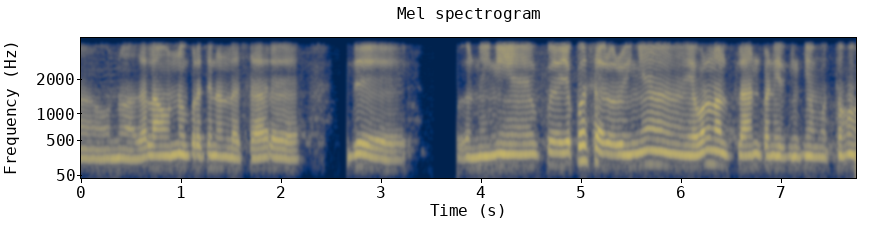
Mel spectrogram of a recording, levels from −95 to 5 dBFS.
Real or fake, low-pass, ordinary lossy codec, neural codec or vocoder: fake; 3.6 kHz; none; autoencoder, 48 kHz, 128 numbers a frame, DAC-VAE, trained on Japanese speech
